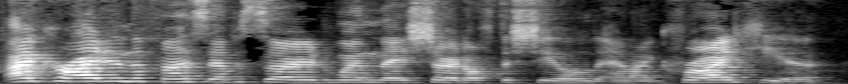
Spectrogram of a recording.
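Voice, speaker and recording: A woman hosting a casual fan discussion, talking emotively with hesitant pauses as she thinks aloud. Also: a little high, bright, forceful tone. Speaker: podcast host.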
